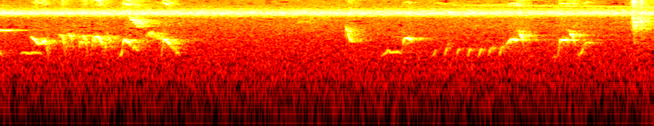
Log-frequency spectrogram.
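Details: Young wild white-rumped shama from the forest singing a varied run of short whistled notes, quick rising slurs and a fast stuttering trill, over a steady high insect drone.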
